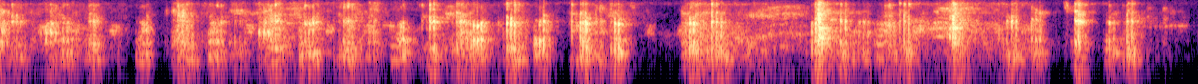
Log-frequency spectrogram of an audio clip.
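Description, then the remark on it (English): Six pigs being raised for bacon grunt and oink in a pen in a steady, overlapping stream of snorts and squeals, fairly loud, with no one speaking. “Stop by to see the pigs.”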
